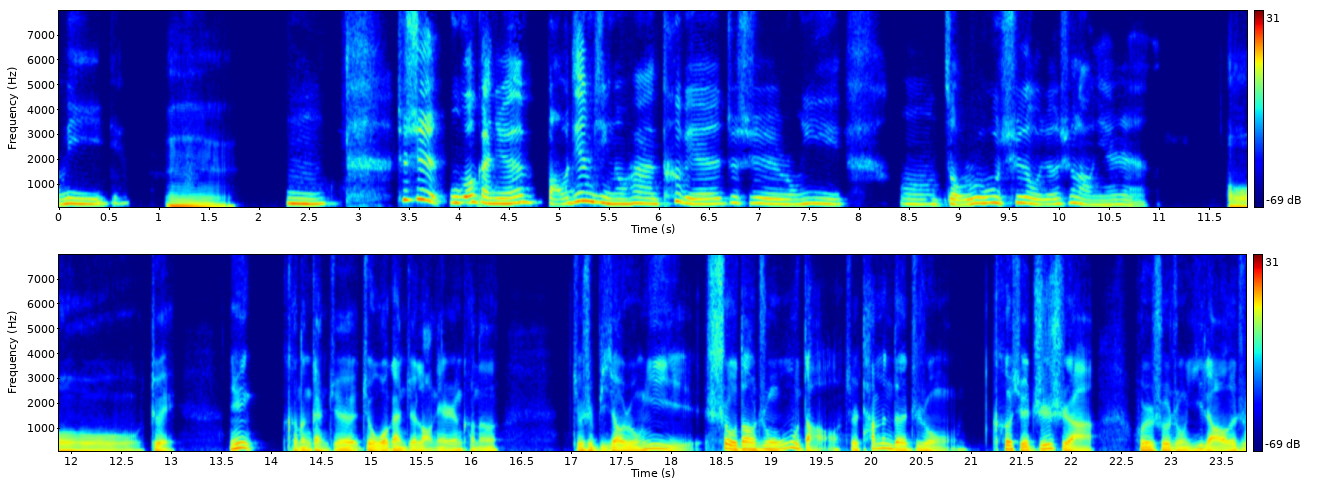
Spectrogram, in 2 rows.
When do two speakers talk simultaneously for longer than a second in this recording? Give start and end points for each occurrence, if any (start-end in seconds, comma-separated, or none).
none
